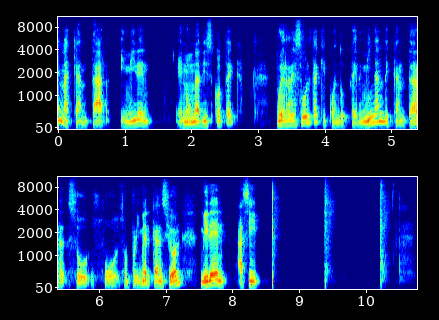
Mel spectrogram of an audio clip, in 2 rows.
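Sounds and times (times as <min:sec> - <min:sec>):
speech: 0:00.0 - 0:08.5
three lone hand claps: 0:10.2 - 0:10.4.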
